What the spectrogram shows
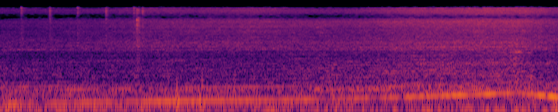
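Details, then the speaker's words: Subaru Sambar kei truck driving: smooth, even engine drone climbing cleanly in pitch as revs rise, no knocks or misses; engine revving normally. "thing you can hear revs up really good four wheel drive works"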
